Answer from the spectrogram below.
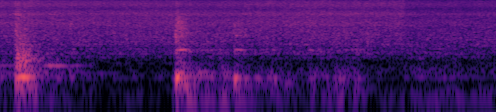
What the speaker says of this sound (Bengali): এবার আমি এটা নেড়ে দিচ্ছি।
